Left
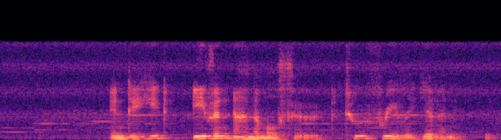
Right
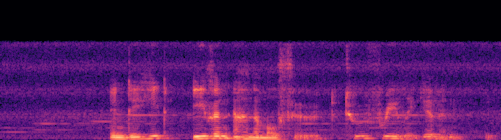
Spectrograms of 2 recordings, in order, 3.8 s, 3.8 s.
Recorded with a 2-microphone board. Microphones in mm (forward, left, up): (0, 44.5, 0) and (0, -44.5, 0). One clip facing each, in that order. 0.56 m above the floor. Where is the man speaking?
25° right (ahead or behind), 1.2 m; by 3.7 s 25° left (ahead or behind), 1.7 m.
